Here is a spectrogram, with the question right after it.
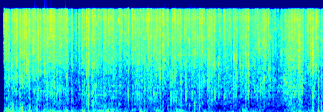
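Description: A thin, crinkled sheet of aluminum foil is held in both hands while fingertips with pink painted nails crumple, squeeze and rub it. The result is a steady, dense stream of sharp, bright crackles and crinkles with almost no low end, each snap dying away instantly.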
